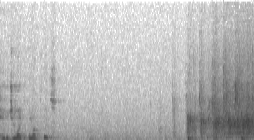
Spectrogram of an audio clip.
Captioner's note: audience applause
